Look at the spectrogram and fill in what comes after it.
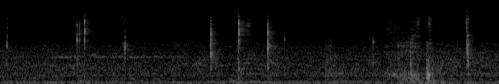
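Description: A person chewing a mouthful of bean sprouts and tofu close to the microphone: faint chewing with about ten small sharp crunches and clicks, irregularly spaced.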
